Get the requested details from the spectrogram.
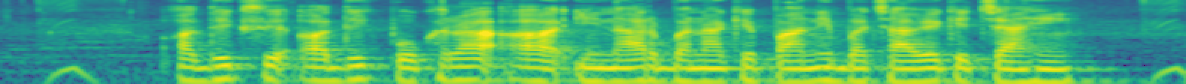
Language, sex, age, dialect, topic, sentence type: Bhojpuri, male, 18-24, Southern / Standard, agriculture, statement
